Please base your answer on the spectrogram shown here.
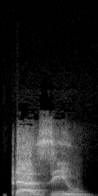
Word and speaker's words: Brasil: medio o al final, se pronuncia la L como la U. Por exemplo, final, final, final, Brasil Golpe.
